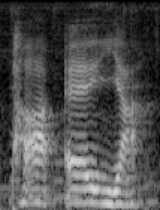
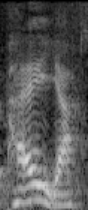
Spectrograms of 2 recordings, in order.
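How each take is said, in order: First: The syllables are said separately and slowly. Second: The syllables are run together smoothly.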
